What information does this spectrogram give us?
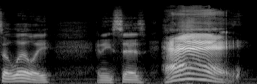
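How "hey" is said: loud, high, drawn-out shout; calling out. Acted. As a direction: holler to get the unicorn's attention. Husband calls out to unicorn.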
